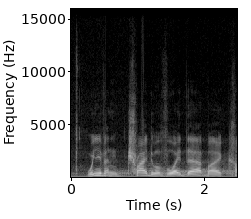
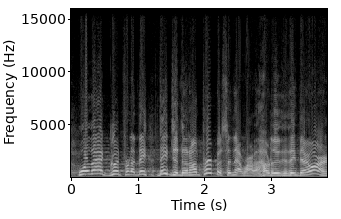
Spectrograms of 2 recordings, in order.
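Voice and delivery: mock angry driver; 9 semitones higher than usual. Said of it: "and we go".

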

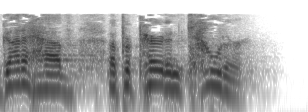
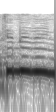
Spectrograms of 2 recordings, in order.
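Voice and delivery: high sing-song ding ding ding like a shop bell; bell ding imitation; 11 semitones higher, 4 dB louder than usual. Pastor mimics the bakery door bell, high sing-song chime.

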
